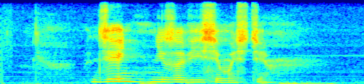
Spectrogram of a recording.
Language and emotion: Russian, sad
